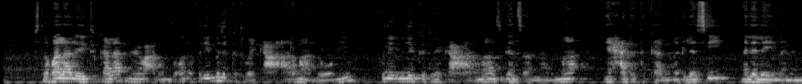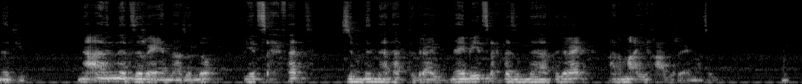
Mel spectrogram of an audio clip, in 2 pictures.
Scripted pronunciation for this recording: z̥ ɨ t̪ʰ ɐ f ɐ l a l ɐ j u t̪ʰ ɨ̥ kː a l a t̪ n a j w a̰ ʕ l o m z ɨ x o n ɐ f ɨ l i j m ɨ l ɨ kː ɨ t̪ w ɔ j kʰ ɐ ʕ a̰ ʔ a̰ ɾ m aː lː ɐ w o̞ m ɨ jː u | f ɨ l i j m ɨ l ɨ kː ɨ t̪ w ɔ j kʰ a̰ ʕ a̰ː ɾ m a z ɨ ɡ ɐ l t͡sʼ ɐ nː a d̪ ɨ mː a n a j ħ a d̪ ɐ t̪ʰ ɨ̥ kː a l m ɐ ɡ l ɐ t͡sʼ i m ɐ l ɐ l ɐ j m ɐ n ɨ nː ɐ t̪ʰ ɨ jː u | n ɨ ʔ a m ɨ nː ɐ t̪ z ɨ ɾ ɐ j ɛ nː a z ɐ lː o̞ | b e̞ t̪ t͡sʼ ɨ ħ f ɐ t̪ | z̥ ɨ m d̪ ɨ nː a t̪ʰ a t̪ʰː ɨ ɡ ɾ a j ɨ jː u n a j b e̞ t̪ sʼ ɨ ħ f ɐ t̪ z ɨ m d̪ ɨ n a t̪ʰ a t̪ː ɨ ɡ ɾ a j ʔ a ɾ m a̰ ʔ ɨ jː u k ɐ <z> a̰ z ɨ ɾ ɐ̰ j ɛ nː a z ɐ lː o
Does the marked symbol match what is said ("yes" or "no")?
no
